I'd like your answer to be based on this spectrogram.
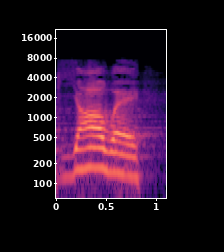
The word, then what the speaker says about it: Yahweh: As we learned last week, this is the personal name of God, pronounced something like Yahweh in Hebrew, meaning I am.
